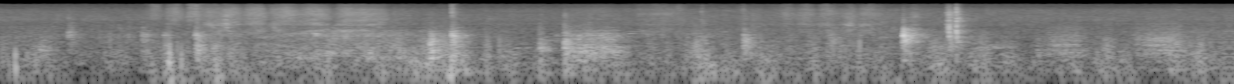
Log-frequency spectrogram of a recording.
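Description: Hands pressing and patting a ball of dough flat on a floured wooden board, with soft rubbing and a few sharp taps on the wood.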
